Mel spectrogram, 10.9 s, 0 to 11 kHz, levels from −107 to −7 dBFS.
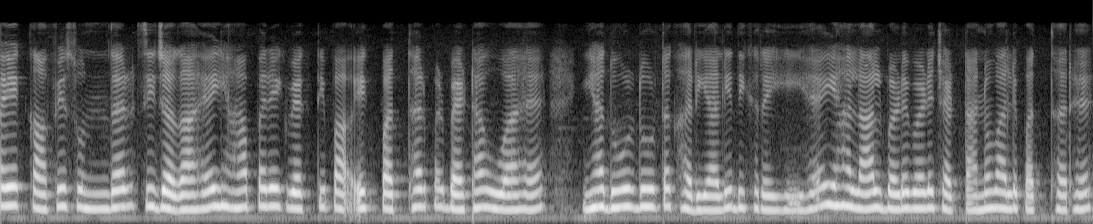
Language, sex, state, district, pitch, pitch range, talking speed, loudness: Marathi, male, Maharashtra, Sindhudurg, 240 Hz, 225-255 Hz, 180 wpm, -22 LUFS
